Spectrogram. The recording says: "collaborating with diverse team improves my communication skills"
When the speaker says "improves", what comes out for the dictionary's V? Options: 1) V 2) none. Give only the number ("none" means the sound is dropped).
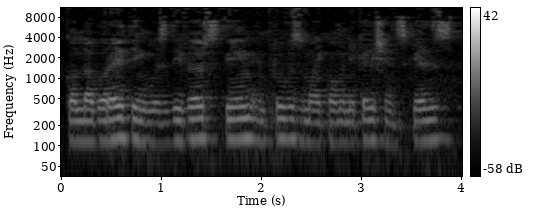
1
